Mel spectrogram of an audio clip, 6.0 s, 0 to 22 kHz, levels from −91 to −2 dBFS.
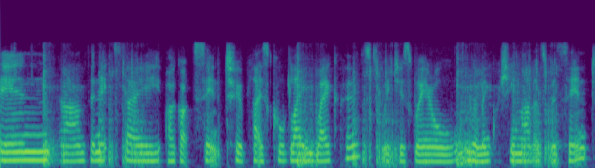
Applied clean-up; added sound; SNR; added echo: neural mask model RNNoise.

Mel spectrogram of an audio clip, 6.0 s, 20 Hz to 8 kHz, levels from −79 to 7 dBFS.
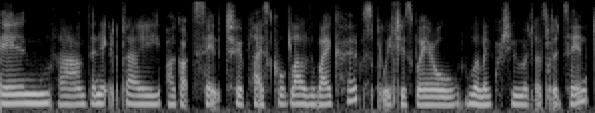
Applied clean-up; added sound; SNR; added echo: neural diffusion model UNIVERSE++.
